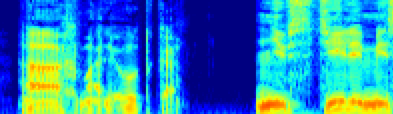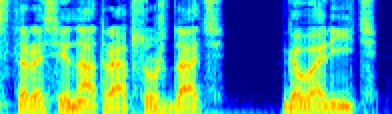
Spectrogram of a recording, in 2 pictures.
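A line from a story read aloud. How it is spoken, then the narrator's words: Calm explanation. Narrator (Russian): спокойно пояснил Джордж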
